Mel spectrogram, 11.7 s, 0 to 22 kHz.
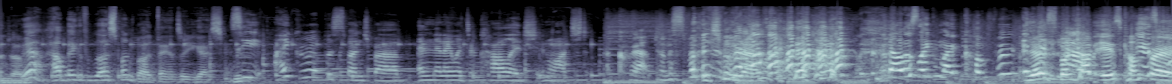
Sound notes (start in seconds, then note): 6.9 all laughing; 10.1 laughs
